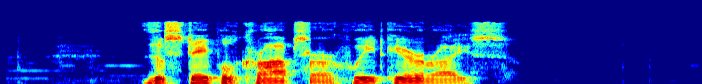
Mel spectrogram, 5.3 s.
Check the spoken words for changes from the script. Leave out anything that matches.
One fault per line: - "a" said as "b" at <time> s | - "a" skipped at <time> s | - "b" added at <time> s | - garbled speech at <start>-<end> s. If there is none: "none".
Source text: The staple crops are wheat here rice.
none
